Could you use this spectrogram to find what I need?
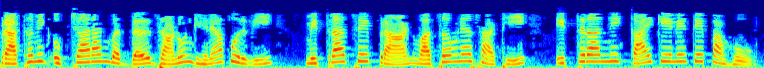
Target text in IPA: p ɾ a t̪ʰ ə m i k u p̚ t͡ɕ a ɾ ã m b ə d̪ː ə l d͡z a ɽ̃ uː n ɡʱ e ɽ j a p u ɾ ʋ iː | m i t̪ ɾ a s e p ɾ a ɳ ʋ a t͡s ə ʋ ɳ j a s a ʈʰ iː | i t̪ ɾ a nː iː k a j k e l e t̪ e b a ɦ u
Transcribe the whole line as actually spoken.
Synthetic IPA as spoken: p ɾ a t̪ʰ ə m i k u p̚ t͡ɕ a ɾ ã m b ə d̪ː ə l d͡z a ɽ̃ uː n ɡʱ e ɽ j a p u ɾ ʋ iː | m i t̪ ɾ a t͡s e p ɾ a ɳ ʋ a t͡s ə ʋ ɳ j a s a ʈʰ iː | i t̪ ɾ a nː iː k a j k e l e t̪ e p a ɦ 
